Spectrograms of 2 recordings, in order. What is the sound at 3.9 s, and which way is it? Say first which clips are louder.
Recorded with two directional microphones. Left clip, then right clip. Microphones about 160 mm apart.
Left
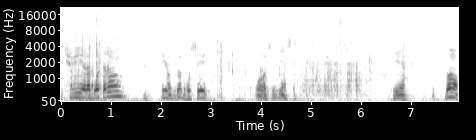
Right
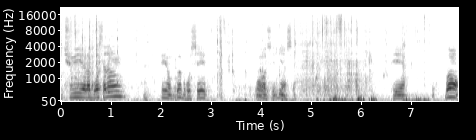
Speech: right 4 dB; 20° left (ahead or behind).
